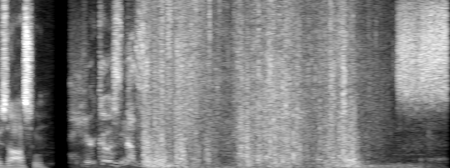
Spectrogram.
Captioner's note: sheets thud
